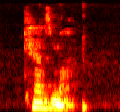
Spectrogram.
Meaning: 1. A long, narrow, steep-sided depression on a planet (often other than Earth), a moon, or another body in the Solar System 2. An aurora 3. Obsolete form of chasm
- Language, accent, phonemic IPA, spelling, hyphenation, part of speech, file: English, Southern England, /ˈkazmə/, chasma, chas‧ma, noun, LL-Q1860 (eng)-chasma.wav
